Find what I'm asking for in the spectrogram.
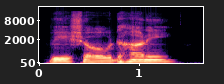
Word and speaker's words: Vishodhani: Om Bhara Bhara Sambhara Sambhara Indriya Vishodhani Vishodhani. Chữ S có dấu sắc thì chúng ta phải ểnh cong lưỡi lại và đọc S Vishodhani.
